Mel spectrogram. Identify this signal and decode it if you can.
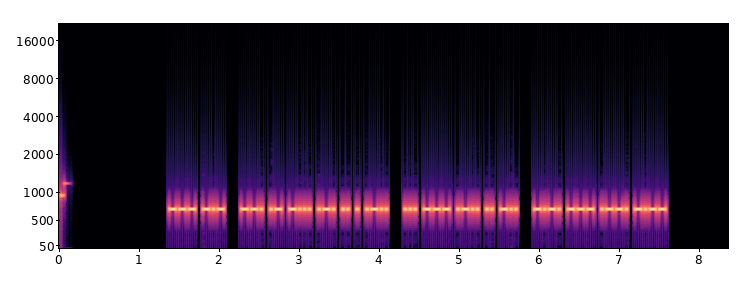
Morse code, heard as a keyed tone, about 40 wpm, 700 Hz. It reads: OK GABRIEL SOLID COPY
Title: Practice QSO - Exchange 3 - More Info - 40wpm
